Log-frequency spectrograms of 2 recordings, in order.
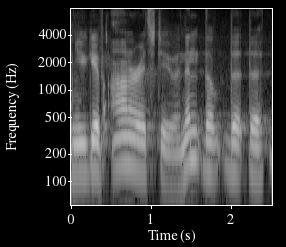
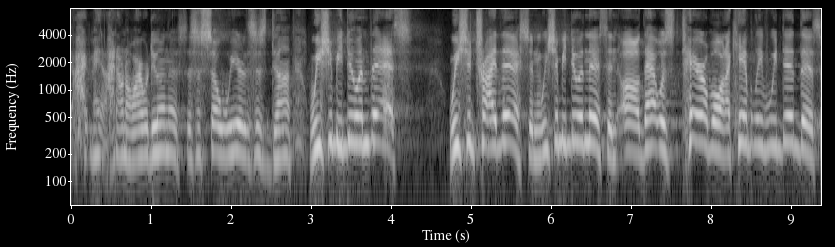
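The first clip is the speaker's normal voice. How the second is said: louder, higher venting at home; exasperated griping, raised voice; frustrated complaining; 6 semitones higher, 6 dB louder than usual. Retold or imitated. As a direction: rant about work to your wife. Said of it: "share my frustration".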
